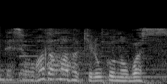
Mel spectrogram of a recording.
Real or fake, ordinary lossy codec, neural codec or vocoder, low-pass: real; MP3, 24 kbps; none; 5.4 kHz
